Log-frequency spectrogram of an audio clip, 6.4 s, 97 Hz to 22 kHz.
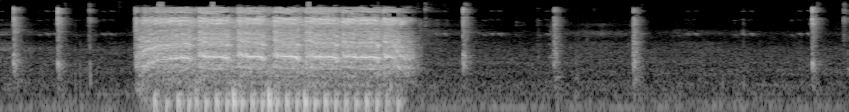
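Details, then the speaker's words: Honda CBR600RR with fuel issues, awaiting a fuel pump replacement, start attempt on a new battery. Steady starter cranking with even compression beats about four per second for two seconds, then it quits without catching: cranks, won't start. "Now we're going to go ahead and try to start her up and see what happens. Sounded like she was about to start there for a second."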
